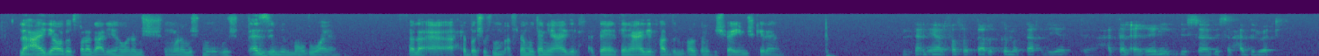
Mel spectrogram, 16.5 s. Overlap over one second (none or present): none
